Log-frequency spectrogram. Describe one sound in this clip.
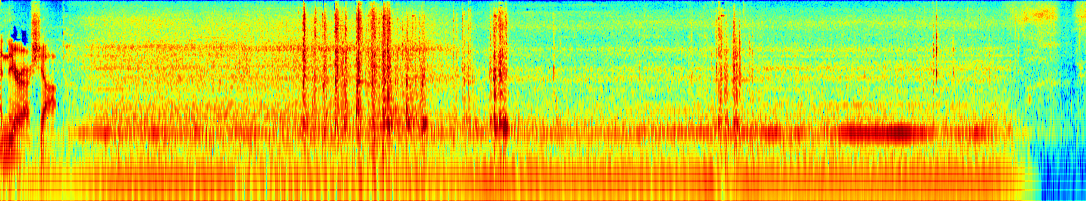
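An excavator engine hums steadily.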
